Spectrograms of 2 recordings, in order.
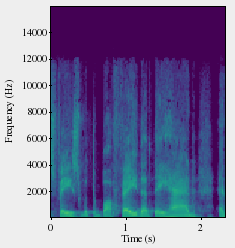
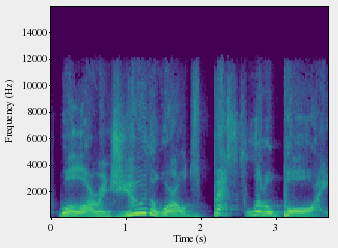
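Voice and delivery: booming, sing-song festive voice with big swoops; 4 semitones higher, 10 dB louder than usual. Answering an eight-year-old who won't say his wish, keeping up the Santa voice. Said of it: "maintains the Santa voice and goes".

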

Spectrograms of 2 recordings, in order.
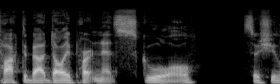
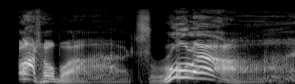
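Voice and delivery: swooping pitch, stretched out long; 3 semitones higher than usual. Showing one of the few impressions that you do, use a Peter Cullen-esque voice. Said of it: "of the few impressions that I do".

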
